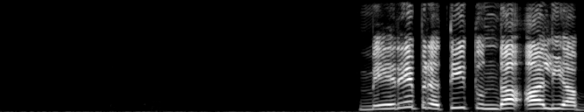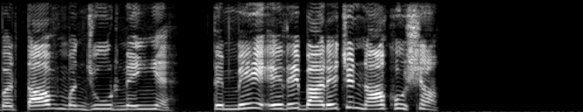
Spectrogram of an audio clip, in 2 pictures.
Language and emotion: Dogri, angry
